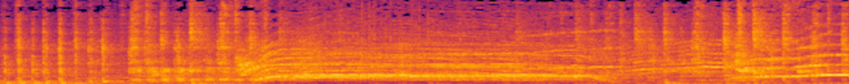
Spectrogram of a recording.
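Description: Fast Tahitian drum music with rapid wooden slit-drum beats. About two seconds in, long high-pitched whooping cheers rise over it, twice.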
